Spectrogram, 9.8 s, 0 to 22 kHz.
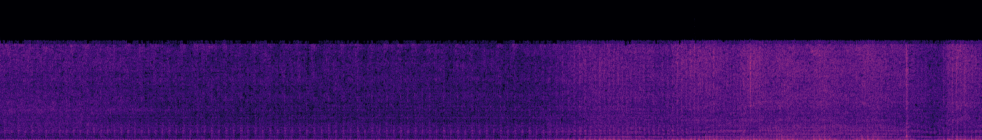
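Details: Nissan S13 with BMW engine swap, rough running before repair: uneven, lumpy idle with irregular low thumps and a stumbling beat that never settles; misfire, owner suspects a MAF issue.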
